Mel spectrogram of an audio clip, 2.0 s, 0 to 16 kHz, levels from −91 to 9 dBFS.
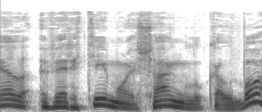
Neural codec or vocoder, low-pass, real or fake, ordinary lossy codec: none; 14.4 kHz; real; MP3, 48 kbps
